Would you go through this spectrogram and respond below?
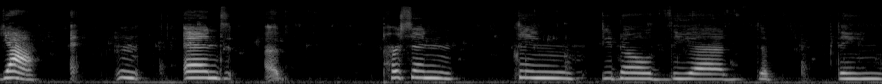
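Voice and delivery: stumbling, filler-word speech. Showing how they really talk, halting and full of fillers. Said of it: "that's literally how I talk".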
